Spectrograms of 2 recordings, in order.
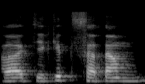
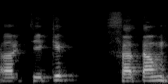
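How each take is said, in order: First: The t sound comes before the s. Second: The s sound comes before the t. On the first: The speaker calls it right. "ત પેલો આવે પછી સ આખો આવે" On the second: The speaker calls it wrong. "એની જગ્યાએ સ આગળ અડધો જતો રહે ત પાછળ આખો જતો રહે"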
